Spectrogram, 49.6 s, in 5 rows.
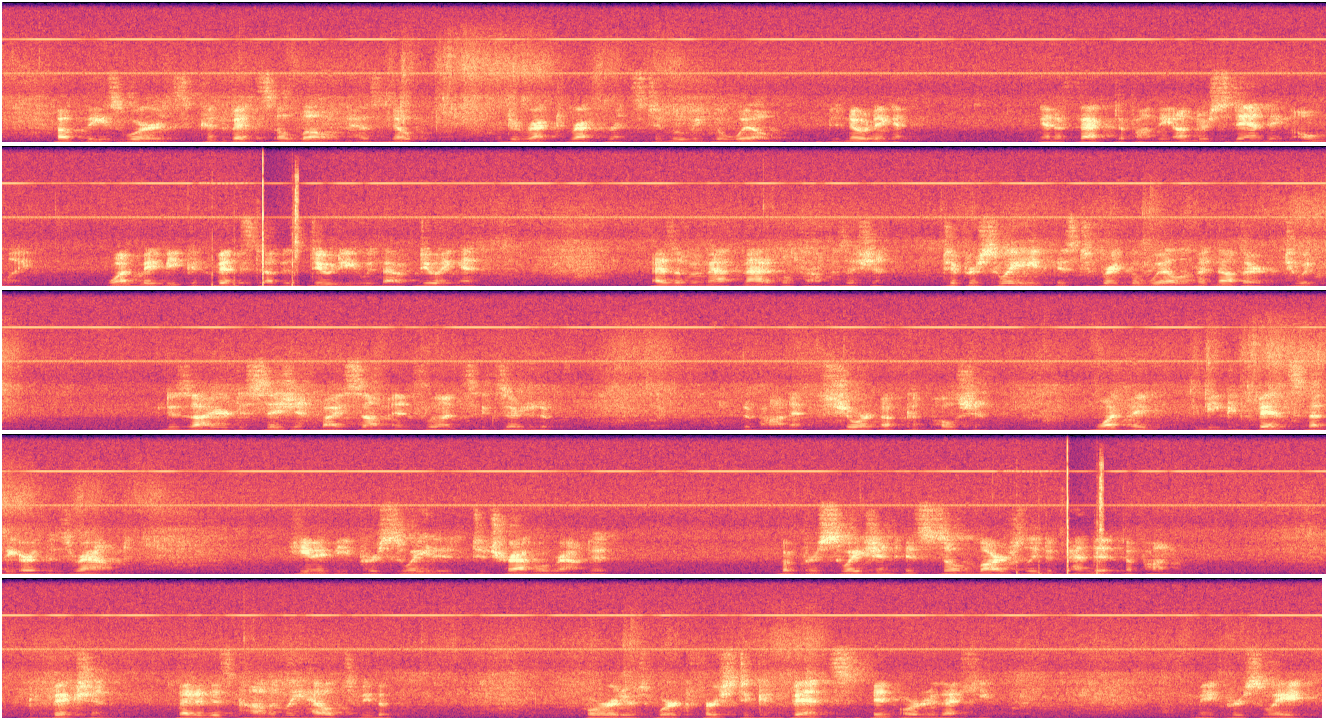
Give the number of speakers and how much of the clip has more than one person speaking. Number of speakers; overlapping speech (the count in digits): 1, no overlap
